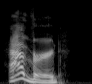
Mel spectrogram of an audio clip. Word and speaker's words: Havard: But during that discussion, so the state rep from Louisiana, a guy by the name of Kenneth Havard, so it's almost like spelled like Harvard without the extra R, Havard.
